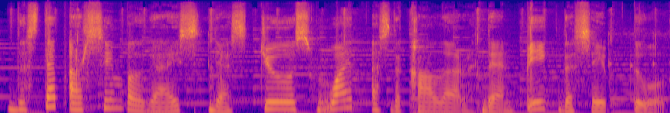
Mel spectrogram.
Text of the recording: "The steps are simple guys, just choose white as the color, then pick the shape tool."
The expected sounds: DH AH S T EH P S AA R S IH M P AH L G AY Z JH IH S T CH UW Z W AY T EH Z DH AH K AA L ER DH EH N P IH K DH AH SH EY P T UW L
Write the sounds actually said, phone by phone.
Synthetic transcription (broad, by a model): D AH S T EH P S AA R S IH M P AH L G AY S JH IH S T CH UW S W AY T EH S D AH K AA L ER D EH N P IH K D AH S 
